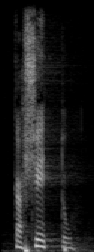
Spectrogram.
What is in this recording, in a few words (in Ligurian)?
"cascettu", dialettu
